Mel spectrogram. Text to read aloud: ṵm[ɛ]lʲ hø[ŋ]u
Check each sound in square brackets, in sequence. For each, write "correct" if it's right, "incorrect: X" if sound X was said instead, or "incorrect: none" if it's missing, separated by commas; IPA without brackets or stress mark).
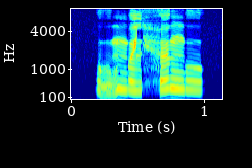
incorrect: ø, correct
